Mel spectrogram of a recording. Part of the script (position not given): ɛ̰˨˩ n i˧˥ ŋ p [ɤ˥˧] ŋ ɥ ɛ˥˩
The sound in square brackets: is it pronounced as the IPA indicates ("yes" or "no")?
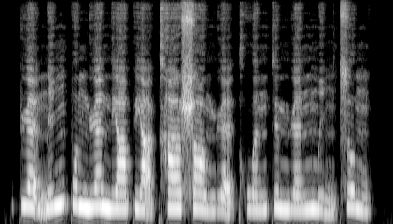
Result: yes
